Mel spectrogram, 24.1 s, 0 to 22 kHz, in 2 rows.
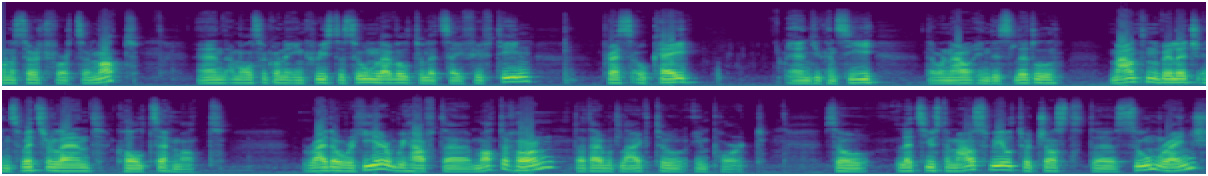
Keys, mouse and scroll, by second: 13.9 click, 18.1 click, 22.7 click.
